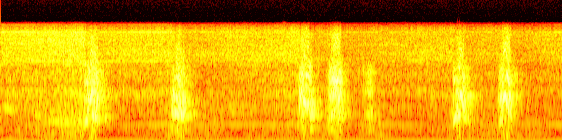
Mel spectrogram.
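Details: Pet dog Sasha reacting to a vacuum cleaner with short, sharp barks, six or so irregularly spaced, some in quick pairs, against a low continuous mechanical hum.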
